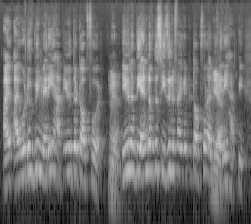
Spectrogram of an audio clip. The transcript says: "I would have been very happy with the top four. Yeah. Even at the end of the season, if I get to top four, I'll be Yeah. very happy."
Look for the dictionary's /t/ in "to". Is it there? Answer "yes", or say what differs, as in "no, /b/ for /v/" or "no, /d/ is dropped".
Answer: yes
